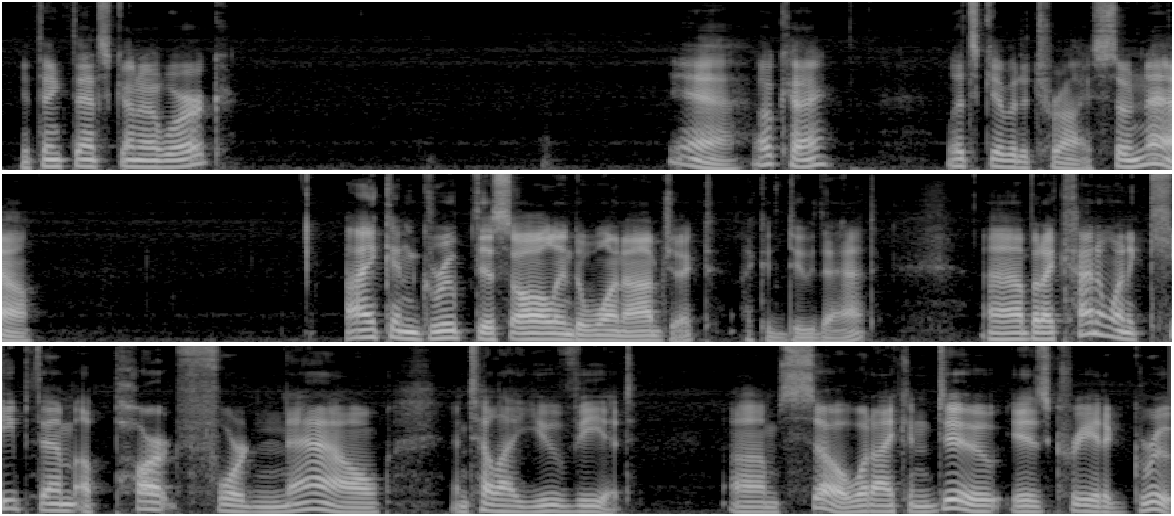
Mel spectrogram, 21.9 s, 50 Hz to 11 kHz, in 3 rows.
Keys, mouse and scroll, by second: 5.8 scroll down 1, 6.2-6.7 scroll up 2, 6.7 middle click, 8.3 click, 8.8-9.2 scroll up 2, 9.7 middle click, 10.4 shift+middle click, 11.0-11.3 scroll down 1, 11.3 shift+middle click, 11.8 middle click, 12.4 shift+middle click.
